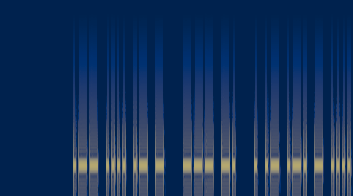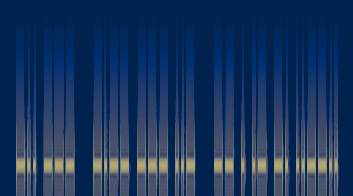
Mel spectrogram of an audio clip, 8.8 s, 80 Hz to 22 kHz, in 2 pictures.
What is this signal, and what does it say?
Morse code, heard as a keyed tone, about 34 wpm, 700 Hz. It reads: WHAT ON EARTH DO YOU MEAN?
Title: Sentences from Top 200 Words 35wpm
